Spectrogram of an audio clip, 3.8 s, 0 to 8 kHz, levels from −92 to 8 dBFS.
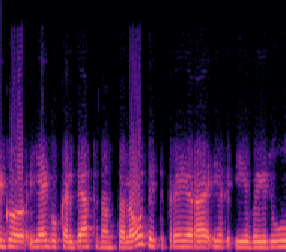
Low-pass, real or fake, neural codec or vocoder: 7.2 kHz; real; none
